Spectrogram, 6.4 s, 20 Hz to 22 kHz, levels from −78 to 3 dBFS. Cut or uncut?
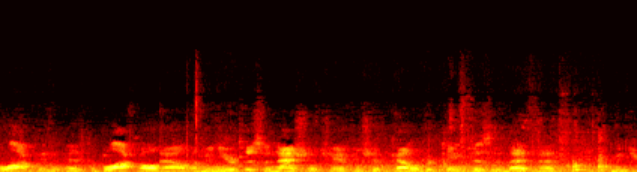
cut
